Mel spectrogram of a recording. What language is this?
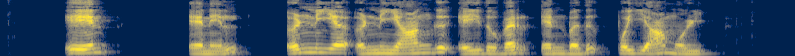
Tamil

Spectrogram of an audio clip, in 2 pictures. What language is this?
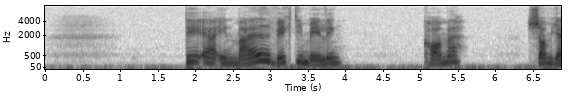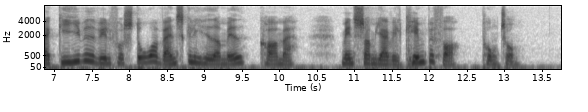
Danish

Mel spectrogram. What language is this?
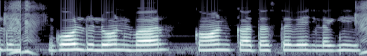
Chhattisgarhi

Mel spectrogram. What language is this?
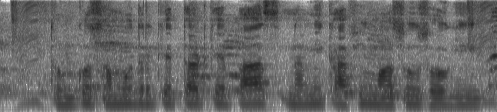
Hindi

